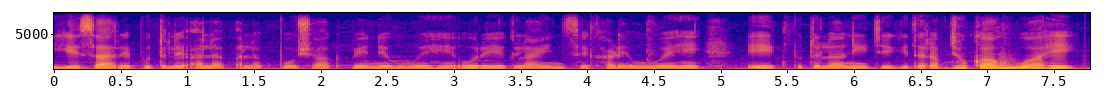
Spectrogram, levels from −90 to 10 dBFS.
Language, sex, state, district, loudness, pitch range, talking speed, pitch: Hindi, female, Odisha, Malkangiri, -17 LUFS, 175-180 Hz, 175 wpm, 175 Hz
